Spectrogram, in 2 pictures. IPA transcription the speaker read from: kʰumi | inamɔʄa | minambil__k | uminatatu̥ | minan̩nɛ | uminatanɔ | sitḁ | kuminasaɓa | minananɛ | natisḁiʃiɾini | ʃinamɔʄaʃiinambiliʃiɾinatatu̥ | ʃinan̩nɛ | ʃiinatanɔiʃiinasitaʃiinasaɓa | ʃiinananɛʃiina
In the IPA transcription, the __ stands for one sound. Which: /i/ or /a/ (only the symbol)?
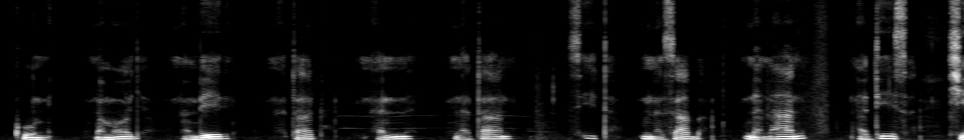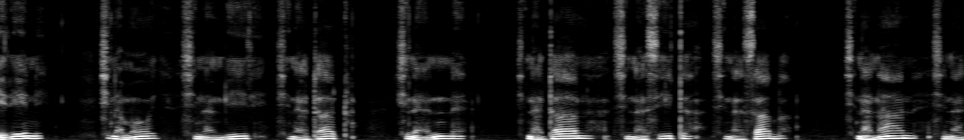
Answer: i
